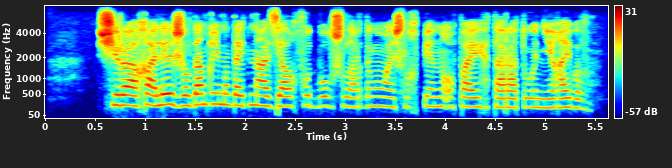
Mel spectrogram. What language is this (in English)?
Kazakh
